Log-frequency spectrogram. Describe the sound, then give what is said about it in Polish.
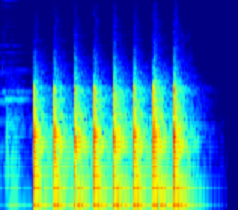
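A rapid series of about eight loud, firm knocks on a door, evenly spaced, each with a short resonant decay, then silence. “Nagle rozległo się głośne pukanie do drzwi.”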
